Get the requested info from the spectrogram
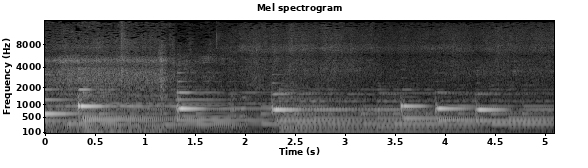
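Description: Background music: a slow melody, with a new note struck about once a second over held chords.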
